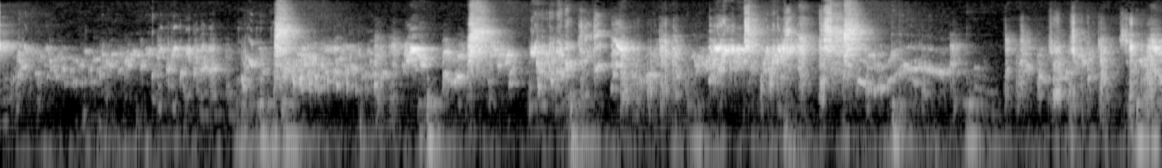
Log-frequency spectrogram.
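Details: Budgie chicks being fed by parents inside a nest box during breeding. A long, uneven run of raspy, grating squawks with sharp bursts roughly every second and scattered scratching clicks throughout.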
